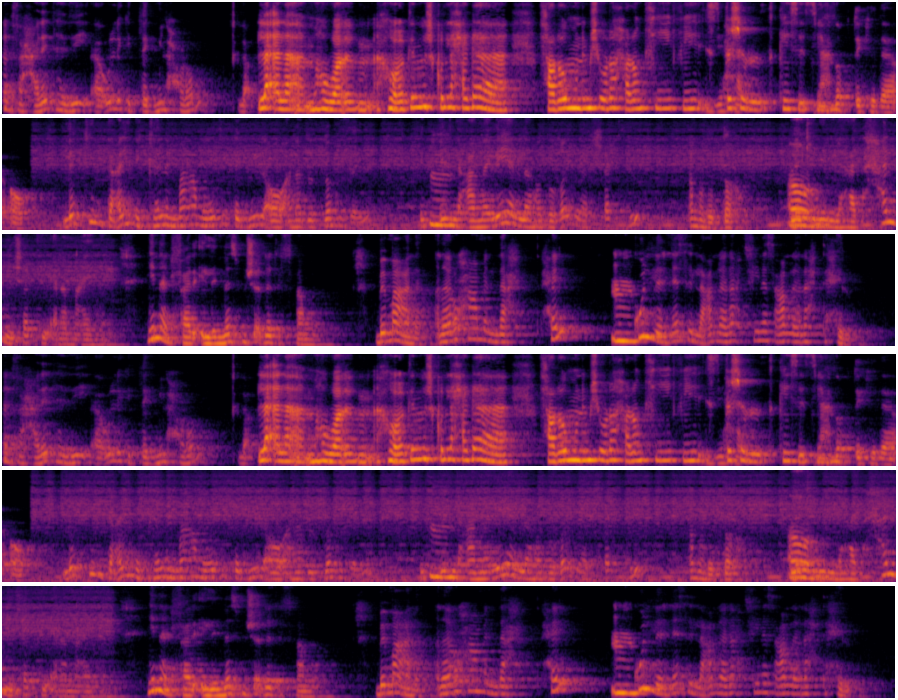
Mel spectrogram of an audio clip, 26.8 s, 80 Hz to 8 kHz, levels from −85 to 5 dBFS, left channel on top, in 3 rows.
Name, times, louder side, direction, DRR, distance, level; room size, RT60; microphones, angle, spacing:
voice 1, 0.0-2.0 2.4-2.5 7.0-7.5 8.1-9.2 9.5-12.6 13.1-15.3 15.8-16.4 16.8-21.1 21.4-23.5 24.2-26.4, left 2 dB, 35° left, 5 dB, 0.8 m, -31 dB
voice 2, 2.6-8.4 13.2-13.5 16.8-17.2 24.0-24.2, left 2 dB, 10° left, 9 dB, 0.4 m, -22 dB
sound 1, 9.2-19.0, right 2 dB, 40° right, 1.2 m, -41 dB
10.5 x 6.3 x 5.6 m, 1.0 s
head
